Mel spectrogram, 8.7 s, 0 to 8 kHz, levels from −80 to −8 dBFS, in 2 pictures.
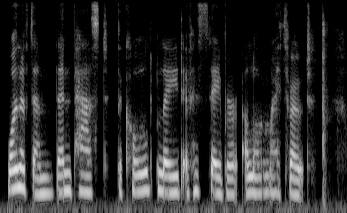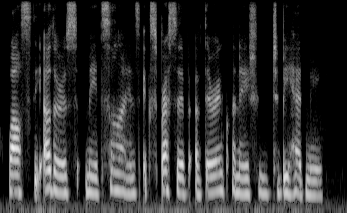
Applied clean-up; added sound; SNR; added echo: neural diffusion model UNIVERSE++.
